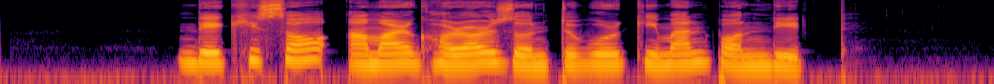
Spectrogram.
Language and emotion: Assamese, neutral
